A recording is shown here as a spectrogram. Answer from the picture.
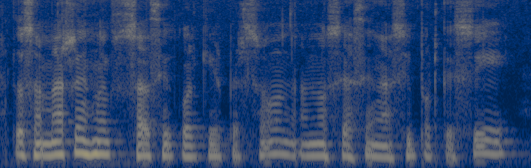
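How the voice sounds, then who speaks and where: A woman talks at a fairly slow pace with fairly low pitch, a dark, mellow tone, vocal fry and ordinary pitch variation. The recording is very clean, with a silent background. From Spain, León (Ponferrada area). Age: 70s. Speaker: psychic and natural healer. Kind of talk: interview. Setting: radio studio.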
